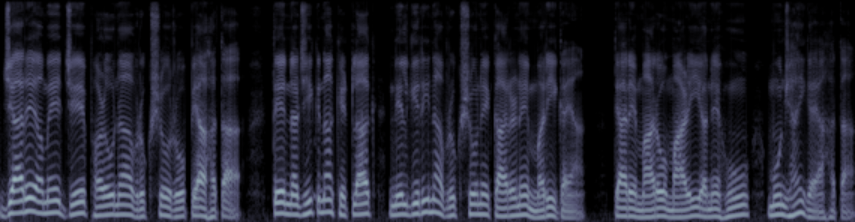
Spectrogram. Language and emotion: Gujarati, sad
